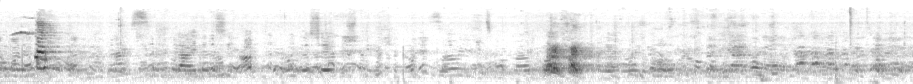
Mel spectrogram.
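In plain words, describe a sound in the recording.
Several men and women talk and chatter together nearby outdoors.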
